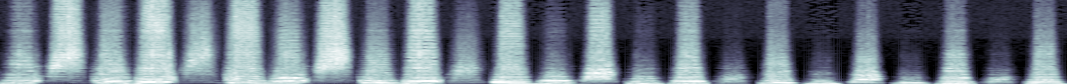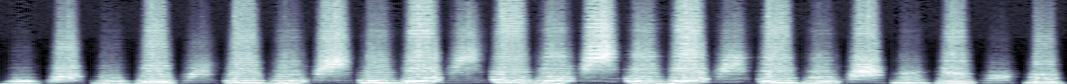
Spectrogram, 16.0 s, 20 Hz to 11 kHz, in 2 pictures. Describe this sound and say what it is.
Raven 2 loop
Proof of concept that a musical loop with lots of instruments can still be processed into something very different and usable in a different musical context.
Used luckylittleraven's loop:
Volcano dual filter with various LFOs controlling the frequency of the two filters in series mode.
The cadence of the filter movement gives this loop a slower pace than the original, while the range of the frequency sweep still manages to keep some drama/excitment.
filter, musical, music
